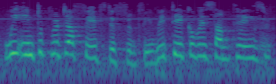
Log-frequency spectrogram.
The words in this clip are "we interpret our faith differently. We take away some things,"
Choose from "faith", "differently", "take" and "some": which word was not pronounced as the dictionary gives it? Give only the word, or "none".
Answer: faith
